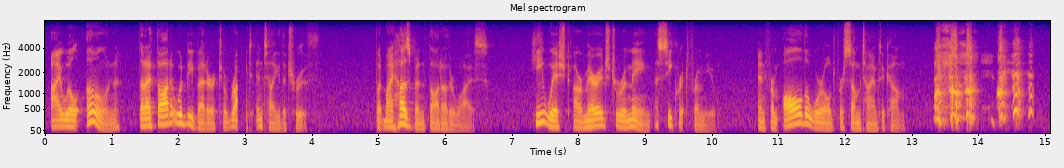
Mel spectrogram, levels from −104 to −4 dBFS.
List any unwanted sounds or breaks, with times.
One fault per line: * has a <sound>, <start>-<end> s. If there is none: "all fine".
* has a dropout, 2.9-3.0 s
* has a laugh, 13.3-14.9 s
